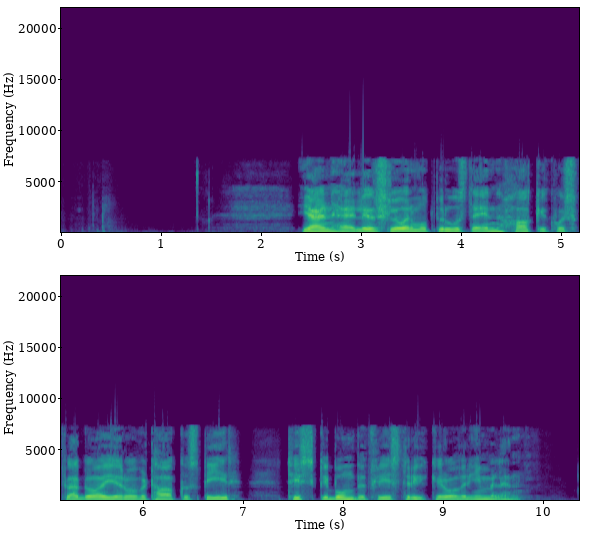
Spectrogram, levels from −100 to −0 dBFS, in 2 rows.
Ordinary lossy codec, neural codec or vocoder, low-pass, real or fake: AAC, 48 kbps; codec, 16 kHz, 4 kbps, FreqCodec, larger model; 7.2 kHz; fake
